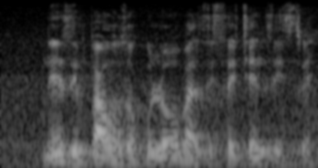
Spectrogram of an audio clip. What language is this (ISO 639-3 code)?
zul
